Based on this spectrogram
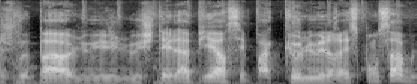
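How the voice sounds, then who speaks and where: The recording is very clean, and the background is silent. A man talks at a medium pitch. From Paris, France. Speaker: former footballer and radio pundit. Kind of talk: casual chat. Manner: halting, many fillers and repetitions.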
